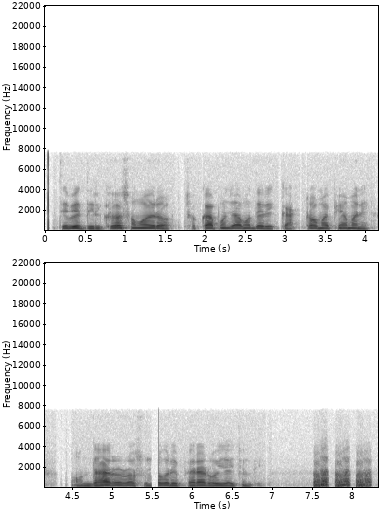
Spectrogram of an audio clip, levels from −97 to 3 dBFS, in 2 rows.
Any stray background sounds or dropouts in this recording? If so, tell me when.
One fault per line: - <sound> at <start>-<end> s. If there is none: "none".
- dropout at 5.5-5.6 s
- laugh at 7.5-8.3 s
